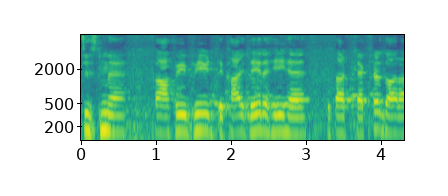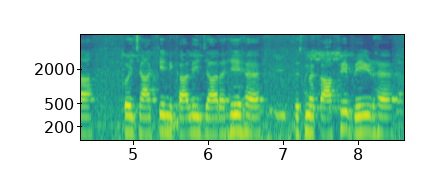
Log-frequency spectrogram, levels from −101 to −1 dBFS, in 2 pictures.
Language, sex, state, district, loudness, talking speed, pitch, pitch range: Hindi, male, Haryana, Charkhi Dadri, -14 LUFS, 140 wpm, 155 Hz, 145-160 Hz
